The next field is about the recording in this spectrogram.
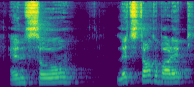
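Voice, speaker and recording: A man with a Brazilian accent, very slow in pace, with ordinary pitch variation. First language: Portuguese. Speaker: language learner. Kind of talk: vlog monologue. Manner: halting, self-correcting.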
